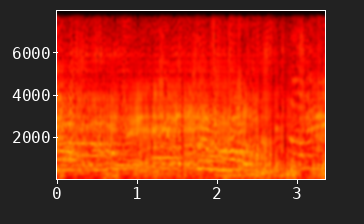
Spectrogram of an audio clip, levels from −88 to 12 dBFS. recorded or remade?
remade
